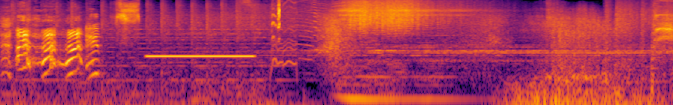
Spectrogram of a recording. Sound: laughing; beeping

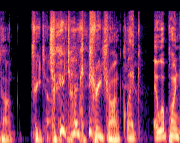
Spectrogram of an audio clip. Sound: laughs

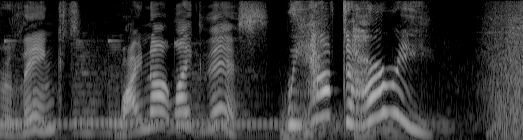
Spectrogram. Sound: none

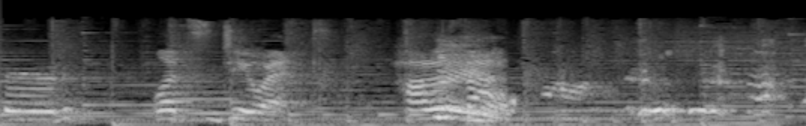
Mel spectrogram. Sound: laughs

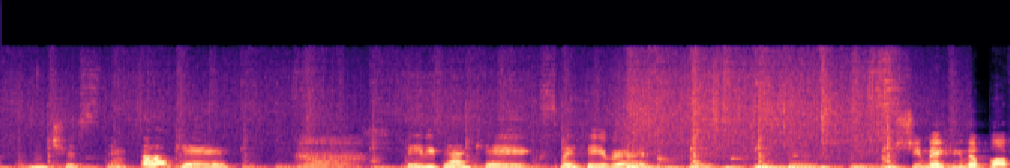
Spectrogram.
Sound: gasps

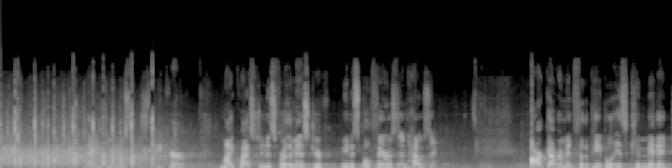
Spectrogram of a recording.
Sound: applause

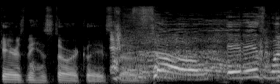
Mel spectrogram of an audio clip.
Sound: audience "Oh's"

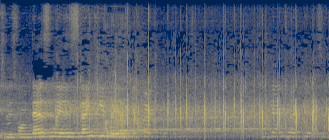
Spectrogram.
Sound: applause

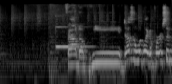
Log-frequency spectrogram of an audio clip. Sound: bell rings

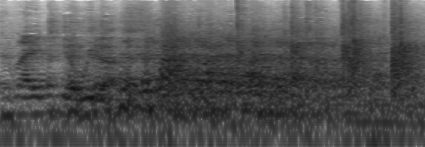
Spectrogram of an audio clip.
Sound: laughter; applause

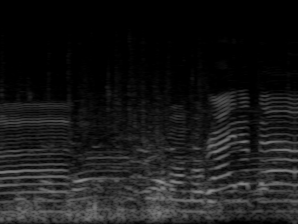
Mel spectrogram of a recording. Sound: splashing

